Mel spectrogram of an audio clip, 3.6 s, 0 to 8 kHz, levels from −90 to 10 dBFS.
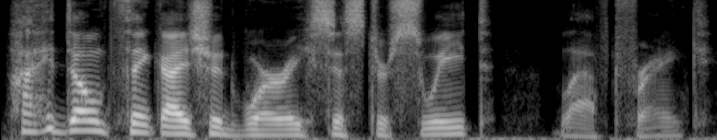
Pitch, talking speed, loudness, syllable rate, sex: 130 Hz, 165 wpm, -18 LUFS, 4.3 syllables/s, male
